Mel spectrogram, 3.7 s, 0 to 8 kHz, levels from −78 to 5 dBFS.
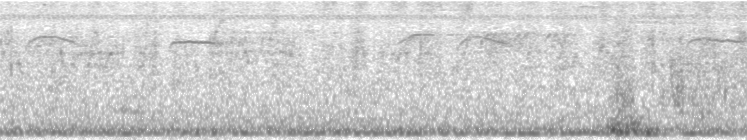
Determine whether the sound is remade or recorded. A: recorded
